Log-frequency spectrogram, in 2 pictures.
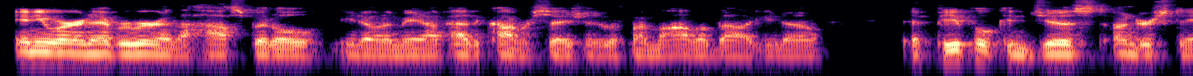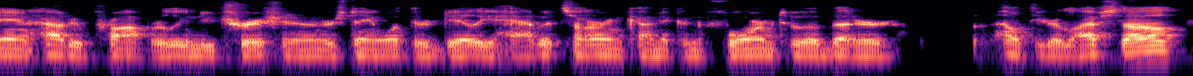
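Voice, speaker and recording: A man's voice: very deep voice, muffled recording. A man in his late thirties from Kansas hosting a podcast, talking in a laid-back, rambling way with lots of fillers. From Kansas, USA. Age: 30s. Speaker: podcast host. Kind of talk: casual podcast interview.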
